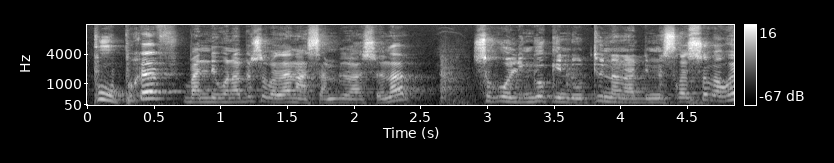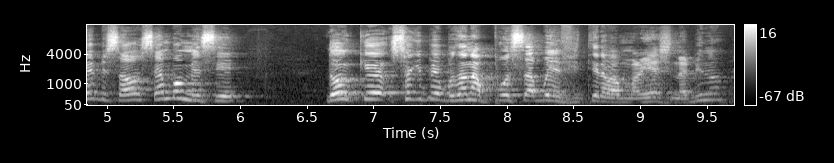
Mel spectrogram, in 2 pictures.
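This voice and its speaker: A man's voice: sits high, expressive, quick pace. Emphatic Congolese man defending a politician. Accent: Congolese French. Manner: emphatic, rising to loud outbursts, with restarts. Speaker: political guest, party supporter. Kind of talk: impassioned political talk, mixing French and Lingala.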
